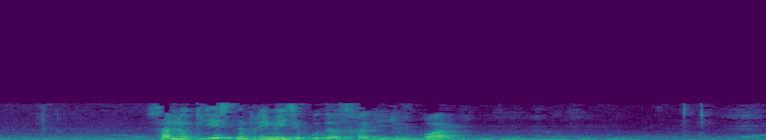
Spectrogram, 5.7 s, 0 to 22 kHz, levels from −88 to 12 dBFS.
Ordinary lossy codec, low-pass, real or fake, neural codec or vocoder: MP3, 24 kbps; 7.2 kHz; real; none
